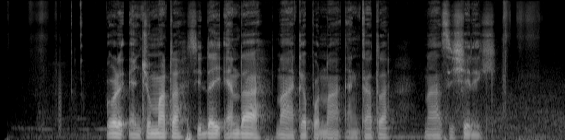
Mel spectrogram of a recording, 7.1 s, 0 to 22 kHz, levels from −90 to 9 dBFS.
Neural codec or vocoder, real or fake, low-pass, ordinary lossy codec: vocoder, 44.1 kHz, 128 mel bands every 256 samples, BigVGAN v2; fake; none; none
